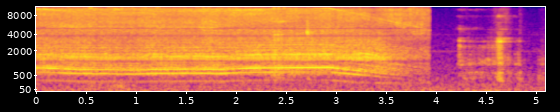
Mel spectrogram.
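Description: Angle grinder with a wire wheel running against a rusty antique hatchet head, scrubbing off the rust with a steady whine over a harsh hiss. The pitch sags after about three seconds, and the sound cuts off abruptly just before four seconds, leaving faint handling ticks.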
